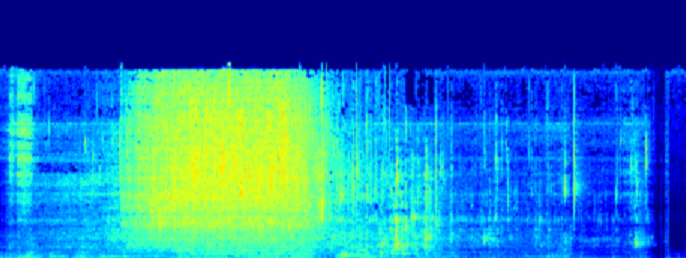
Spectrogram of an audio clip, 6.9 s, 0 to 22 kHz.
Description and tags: Water down the drain, take 2.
